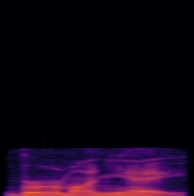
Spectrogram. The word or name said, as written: beurre manie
